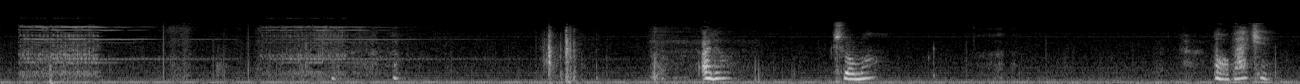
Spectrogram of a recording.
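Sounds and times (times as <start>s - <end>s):
steady low hum: 0.0s - 12.9s
telephone bell ringing: 0.2s - 5.2s
speech: 7.1s - 7.3s, 8.4s - 8.8s.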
